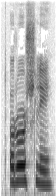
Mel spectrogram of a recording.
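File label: "tiurush" ergative, Archi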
